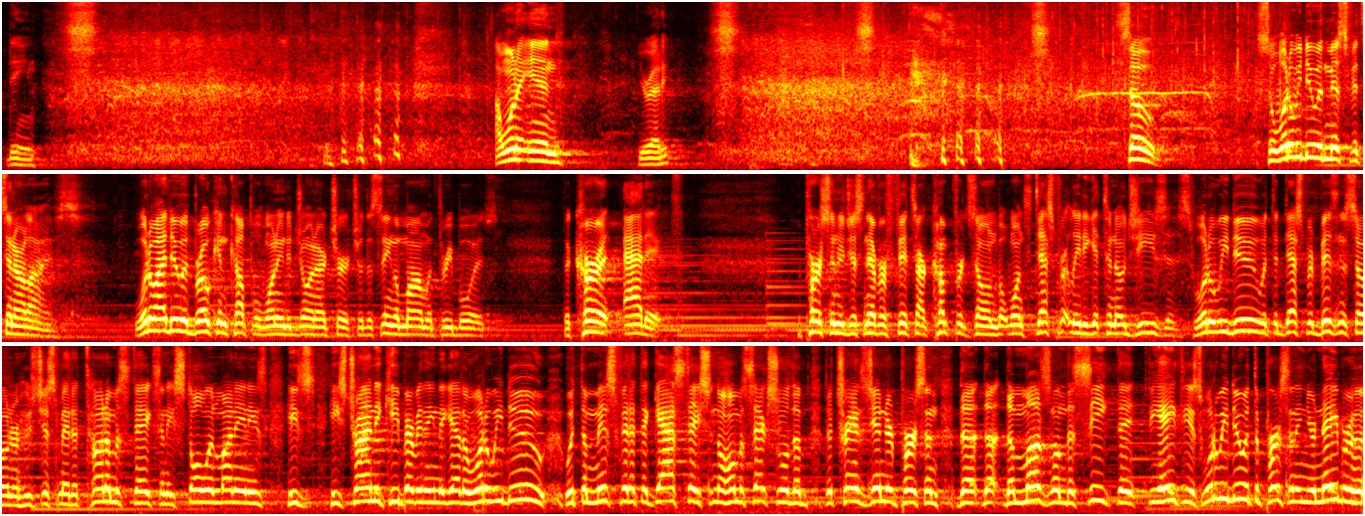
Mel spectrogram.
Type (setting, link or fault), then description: setting, live audience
